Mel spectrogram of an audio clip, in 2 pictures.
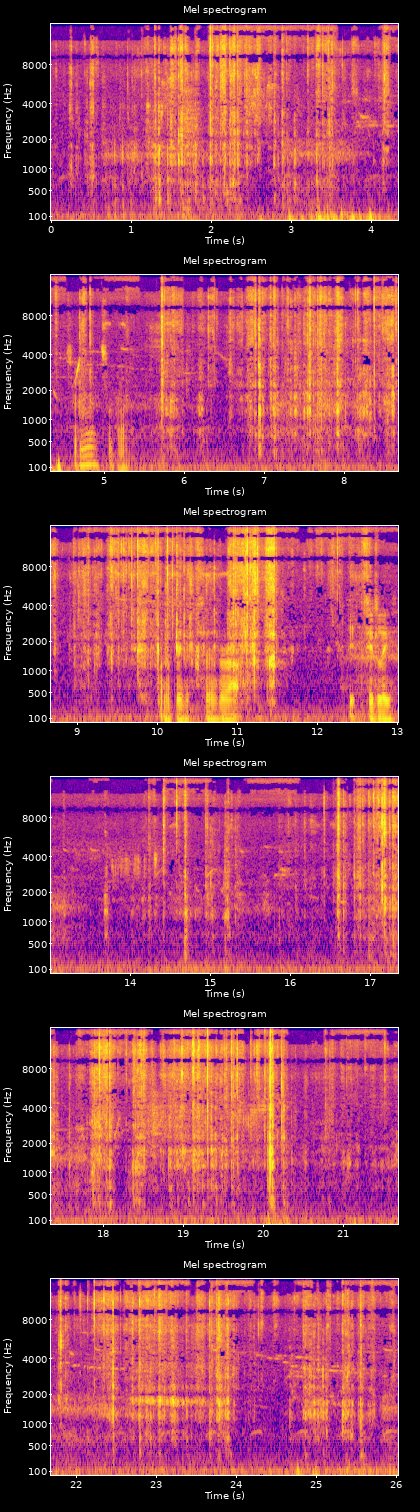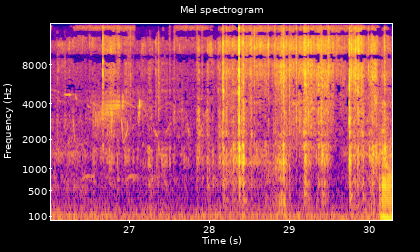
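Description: Faint close handling sounds of string and a small cardboard box being tied onto the branches of a young tree, with a few brief muttered words and a single sharp click about twenty seconds in.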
